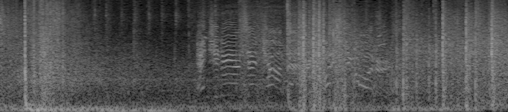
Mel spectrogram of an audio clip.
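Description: A Javelin missile strike in the Broken Arrow war game lands among heavy explosive booms and crackling impacts, loud and continuous, with a voice talking over the battle noise.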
